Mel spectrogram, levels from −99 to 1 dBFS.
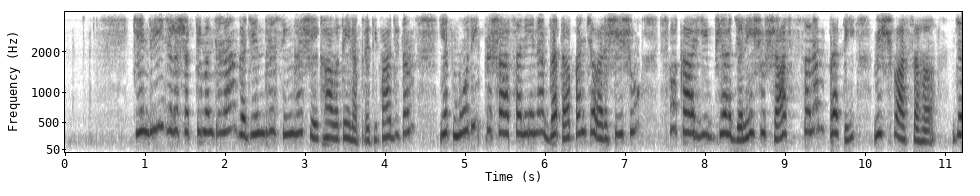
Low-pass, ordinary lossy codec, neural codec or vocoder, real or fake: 3.6 kHz; Opus, 64 kbps; vocoder, 22.05 kHz, 80 mel bands, HiFi-GAN; fake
